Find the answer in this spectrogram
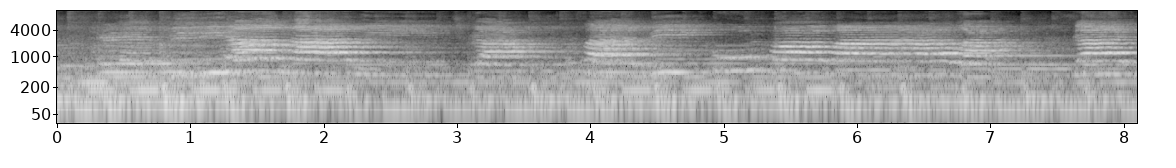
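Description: Young children singing a song together into stage microphones, over accompanying music with a steady beat.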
